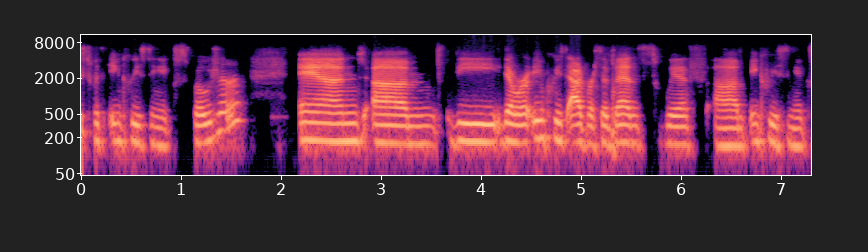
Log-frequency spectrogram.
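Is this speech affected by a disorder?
No.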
